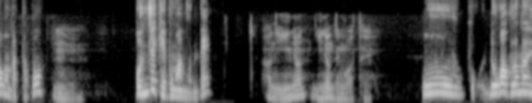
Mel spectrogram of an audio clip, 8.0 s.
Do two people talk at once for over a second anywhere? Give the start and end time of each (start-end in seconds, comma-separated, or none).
none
